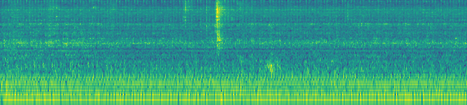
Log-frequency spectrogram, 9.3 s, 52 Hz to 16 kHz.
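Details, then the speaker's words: 1989 Toyota Cressida that sat for years, just revived: quiet low rumbling idle, steady even rhythm, no knocks or rattles; brief smoke at startup already cleared. Normal idle. "Alright guys, that was it. It started. Smoke there a little bit at first, but it's already cleared up."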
